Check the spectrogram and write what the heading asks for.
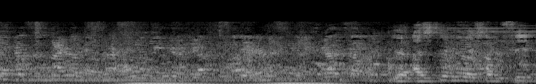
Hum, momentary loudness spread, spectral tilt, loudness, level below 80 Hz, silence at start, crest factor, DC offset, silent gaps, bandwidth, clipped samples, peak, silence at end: none; 4 LU; -3 dB/octave; -28 LUFS; -36 dBFS; 0 s; 14 dB; under 0.1%; none; 8 kHz; under 0.1%; -12 dBFS; 0 s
